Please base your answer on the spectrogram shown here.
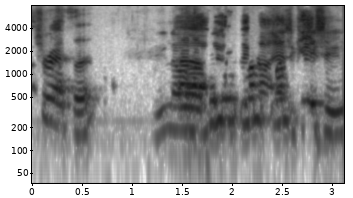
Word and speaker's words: Tressa: Well, for one, you're gonna say my name right. Since I'm a good friend. Tressa. I was like, ain't that an R right?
